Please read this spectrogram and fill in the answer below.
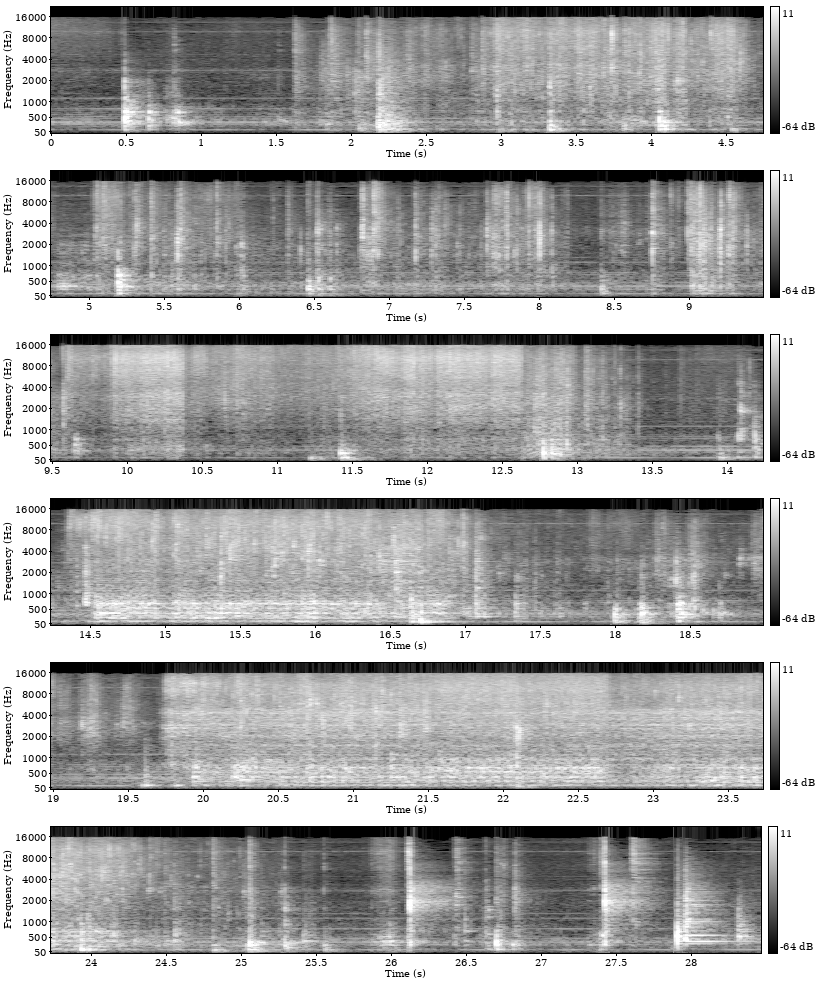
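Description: Water from a kitchen tap running into a sink in three spells, each a few seconds long, with small knocks and clatter of things being handled between them.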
